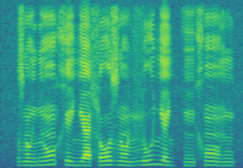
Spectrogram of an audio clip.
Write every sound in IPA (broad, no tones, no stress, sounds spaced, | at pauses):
z õ ʎ õ x e ʎ æ ɬ o z õ ɮ u ʎ æ ʎ k ĩ x õ ŋ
